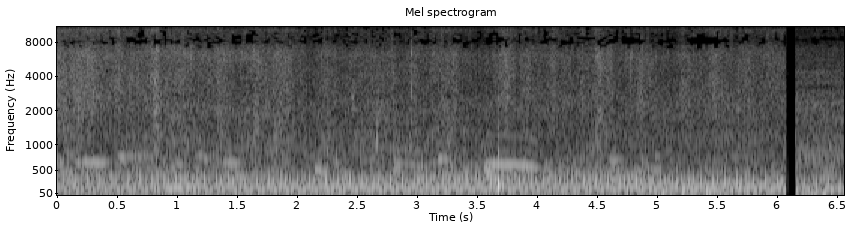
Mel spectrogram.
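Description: A steady low engine hum, with faint voices in the background.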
